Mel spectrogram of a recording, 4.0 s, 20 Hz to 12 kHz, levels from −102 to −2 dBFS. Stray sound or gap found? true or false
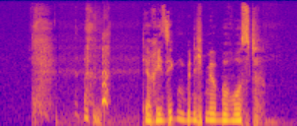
true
